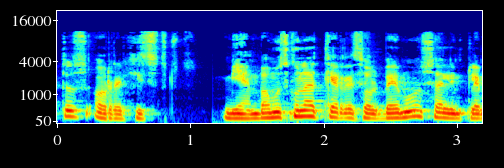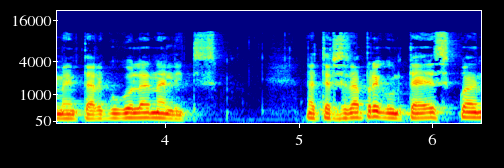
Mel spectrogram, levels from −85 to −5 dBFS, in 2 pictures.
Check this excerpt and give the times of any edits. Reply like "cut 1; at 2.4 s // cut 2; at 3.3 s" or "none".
cut 1; at 1.1 s // cut 2; at 2.0 s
